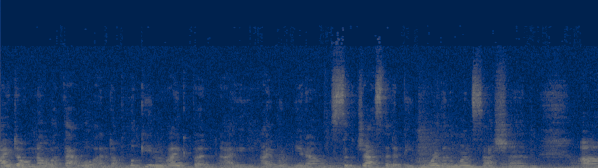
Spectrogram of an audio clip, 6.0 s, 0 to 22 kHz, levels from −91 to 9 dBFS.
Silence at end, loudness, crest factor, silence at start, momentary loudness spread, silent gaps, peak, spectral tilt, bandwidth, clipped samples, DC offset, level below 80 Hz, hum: 0 s; -42 LUFS; 18 dB; 0 s; 6 LU; none; -24 dBFS; -5 dB/octave; 19 kHz; under 0.1%; under 0.1%; -50 dBFS; none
